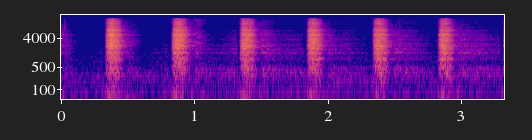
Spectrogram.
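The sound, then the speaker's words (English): Forceful rhythmic breathing from a breath-work exercise, with sharp, airy bursts spaced evenly about twice a second in a steady series and no talking. “if you don't like breath work, just skip ahead in like 30 seconds. Yeah, but if it sounds like this, this is how you know you're doing it right.”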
